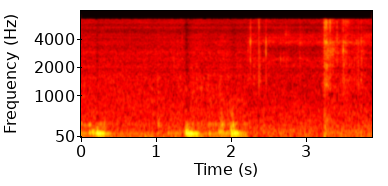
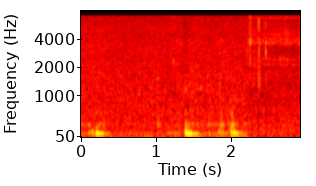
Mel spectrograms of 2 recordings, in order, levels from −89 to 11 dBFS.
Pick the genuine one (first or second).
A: second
